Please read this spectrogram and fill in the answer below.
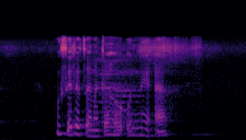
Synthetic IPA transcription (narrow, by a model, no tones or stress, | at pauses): muselet͡sʼanakʼahɔʔʊn̩nɛʔa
